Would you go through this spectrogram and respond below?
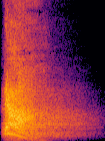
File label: Female Night Elf Attack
